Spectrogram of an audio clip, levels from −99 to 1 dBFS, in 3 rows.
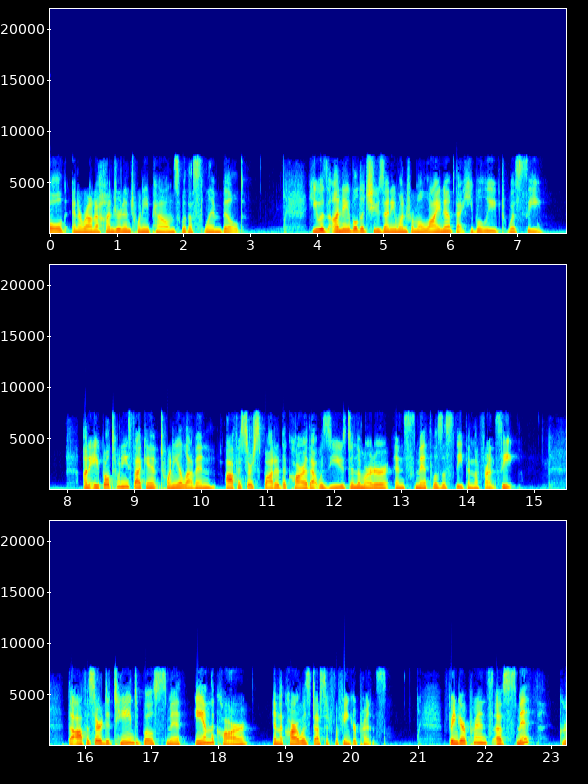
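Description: The speech has no audible technical faults; it passes through a Speex codec at what sounds like a fairly high setting, which leaves only a light coding mark on the sound.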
